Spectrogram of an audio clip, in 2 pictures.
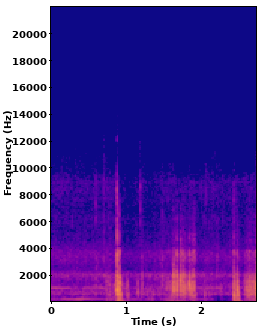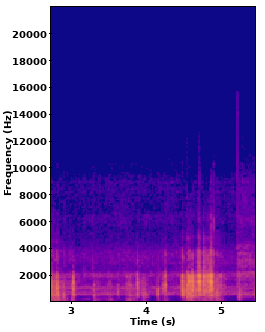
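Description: Muffled underwater knocks and scraping clatter heard by a camera in its waterproof housing inside a lobster trap on the sea floor. There is a sharp click about a second in, then irregular bursts of clatter.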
